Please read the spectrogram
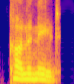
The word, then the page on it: colonnade: Indian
